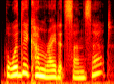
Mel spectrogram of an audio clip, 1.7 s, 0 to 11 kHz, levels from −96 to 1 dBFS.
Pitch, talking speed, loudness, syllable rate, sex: 240 Hz, 245 wpm, -18 LUFS, 5.2 syllables/s, female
